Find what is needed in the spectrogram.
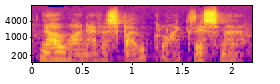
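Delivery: very soft, low, awestruck trailing off; near-whispered echo. Acted. Officers repeating their report, barely above a breath. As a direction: let it fade almost to nothing in wonder.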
